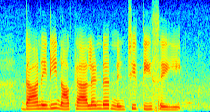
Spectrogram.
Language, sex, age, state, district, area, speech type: Telugu, female, 18-30, Andhra Pradesh, Chittoor, rural, read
